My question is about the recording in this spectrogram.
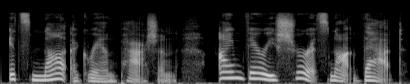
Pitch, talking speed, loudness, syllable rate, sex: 200 Hz, 160 wpm, -19 LUFS, 3.9 syllables/s, female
